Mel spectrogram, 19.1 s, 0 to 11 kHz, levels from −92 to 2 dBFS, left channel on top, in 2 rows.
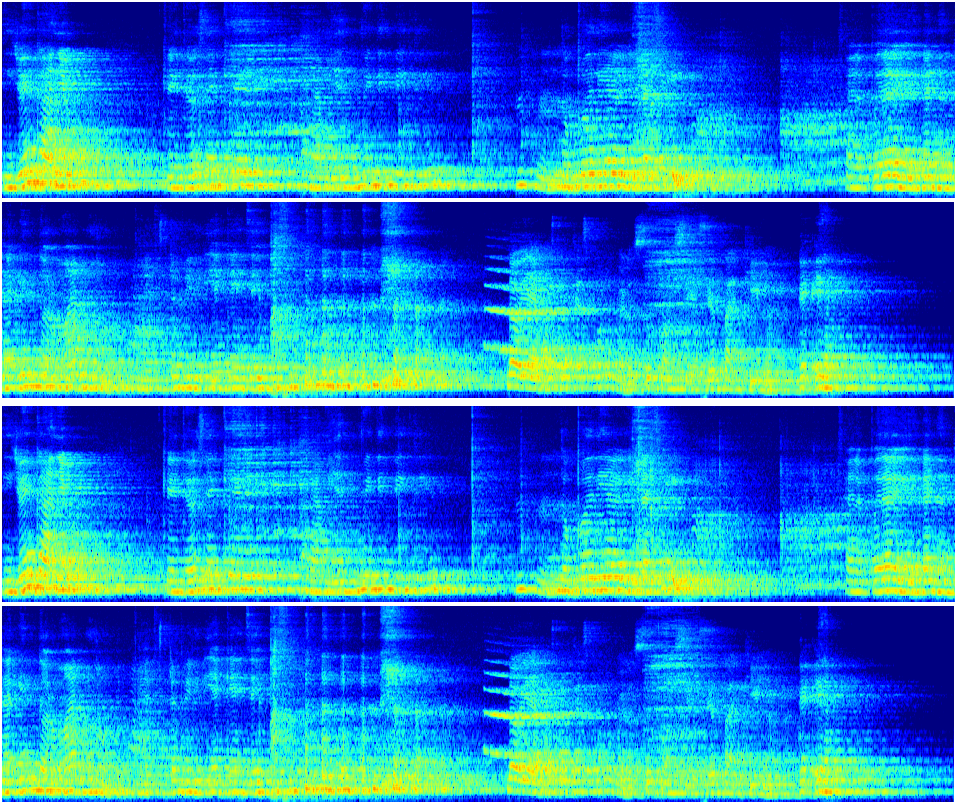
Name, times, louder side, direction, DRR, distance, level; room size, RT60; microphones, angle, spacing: voice 1, 0.0-0.9 1.6-2.7 3.0-4.4 5.5-6.9 8.4-13.6 17.7-17.8, equal, 30° right, -1 dB, 0.8 m, -27 dB
Squeak, 1.4-1.6 1.9-3.4 3.7-4.3 4.7-7.5 7.8-9.6 10.0-10.3 10.7-11.3 13.4-13.6 14.3-16.5, right 2 dB, 90° right, 0.8 m, -42 dB
voice 2, 5.1-5.8 13.2-13.8 14.2-14.3 14.6-17.8, left 1 dB, 10° left, -3 dB, 0.3 m, -30 dB
6.8 x 2.9 x 5.5 m, 2.5 s
head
